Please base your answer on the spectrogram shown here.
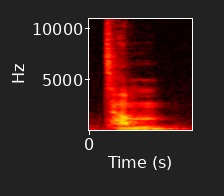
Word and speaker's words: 잠깐만: 잠깐만, 잠깐만, 잠깐만, 잠깐만. But because 잠 is followed by 가, 잠깐만, it kind of becomes like, where's the cursor? 잠깐만.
